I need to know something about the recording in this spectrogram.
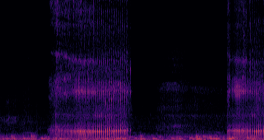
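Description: A person snores loudly in long, rasping breaths.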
